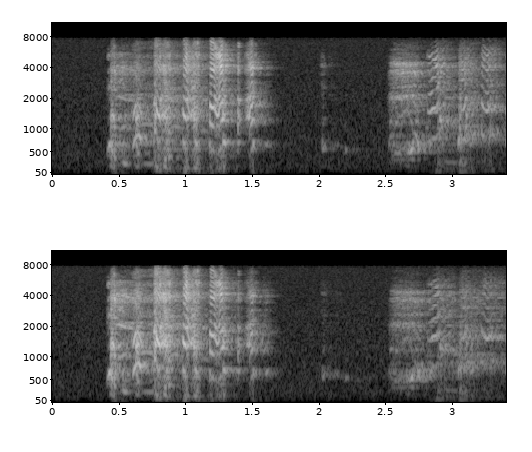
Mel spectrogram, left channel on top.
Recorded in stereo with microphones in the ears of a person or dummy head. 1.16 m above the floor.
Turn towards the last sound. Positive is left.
turn(degrees=35)  # may be behind; listen again after turning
